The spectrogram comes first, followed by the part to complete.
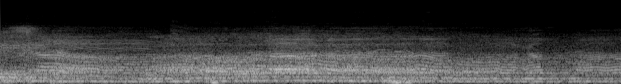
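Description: Men's voices chanting an Islamic devotional melody, a salawat on the Prophet, in long, drawn-out wavering phrases without a break.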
